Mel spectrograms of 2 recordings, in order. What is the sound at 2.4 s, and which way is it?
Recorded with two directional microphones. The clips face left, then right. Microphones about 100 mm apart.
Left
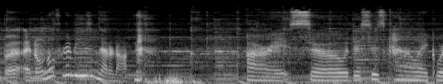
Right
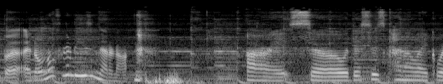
A woman's voice, 20° right (ahead or behind).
